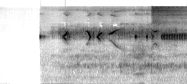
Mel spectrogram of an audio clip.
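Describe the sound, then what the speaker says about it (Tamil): Recorded birdsong plays from a massager's nature-sound mode: bright, loud chirps and warbling tweets start after a brief silence and trill on in quick bursts. "அந்த பறவைகளோட சவுண்ட்லாம் கேட்குங்க."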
